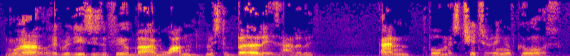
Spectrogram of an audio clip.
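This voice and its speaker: A thoughtful police inspector in a 1980s radio drama. He weighs things slowly, with wide swings of intonation. The sound is slightly muffled and hissy. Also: mid-range voice, big pitch swings, fairly bright tone. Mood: musing. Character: pondering, deliberate male police inspector. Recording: dull, noisy 1980s radio recording.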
